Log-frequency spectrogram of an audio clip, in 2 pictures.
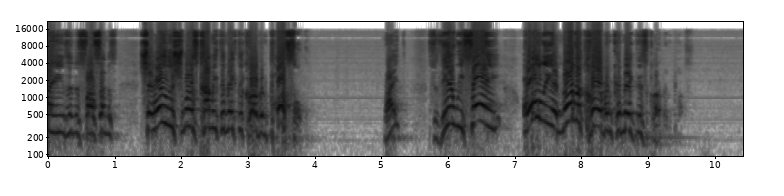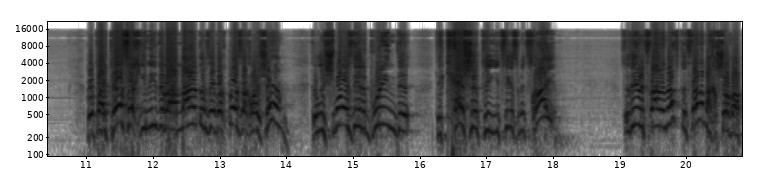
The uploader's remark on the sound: Shiur recorded in Yeshivas Ohr Reuven, Monsey NY.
